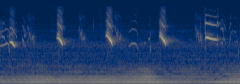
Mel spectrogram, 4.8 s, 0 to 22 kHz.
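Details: Osprey on its nest in Charlo, Montana, filmed by a nest camera in June 2018: sharp, high whistles falling in pitch, given about once a second, ending in a longer flat whistle, steady low hum behind.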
